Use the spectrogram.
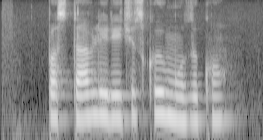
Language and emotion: Russian, neutral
